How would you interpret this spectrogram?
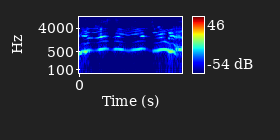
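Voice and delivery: mock very high, rushed speech through tears. Speaker re-enacting their reply to his offer to take care of everything, re-enacting crying speech. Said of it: "And I'm crying".

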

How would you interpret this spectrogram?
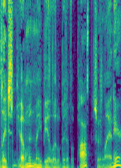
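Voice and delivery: even-keeled, calm, soft, reassuring pilot intercom voice. Imitating the pilot landing the plane in the Hudson: Sully's pilot announcement. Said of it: "the guy that's landing the plane in the Hudson River going like".

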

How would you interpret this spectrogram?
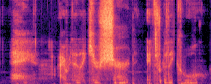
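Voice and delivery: close, breathy whisper right into the ear. Retelling a girl coming up close in a crowd: imitating a whisper. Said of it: "whispering in my ear".

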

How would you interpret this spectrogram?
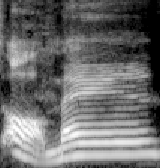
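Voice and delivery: drawn-out lament, "man" stretched. Talking through pitching stats, doing a Blake Snell voice. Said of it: "it's my Blake Snell voice".

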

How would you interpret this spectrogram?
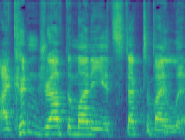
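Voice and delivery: put-on loud, high hollered yell. Retelling a friend running out of a store with beer: retelling a friend's yell. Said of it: "and he's yelling".

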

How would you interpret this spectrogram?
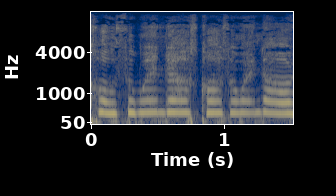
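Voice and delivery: very high-pitched, frantic bawling. Retelling a sister's frantic call, imitating frantic bawling. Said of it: "frantically bawling".

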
